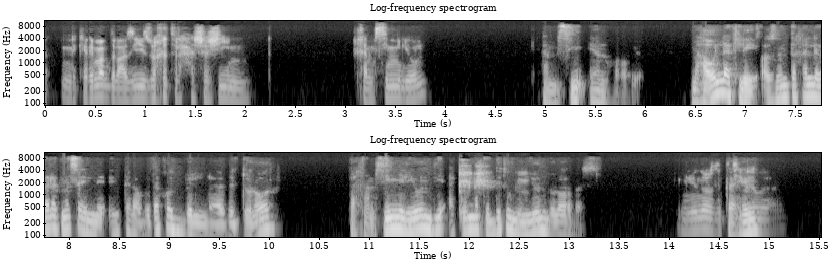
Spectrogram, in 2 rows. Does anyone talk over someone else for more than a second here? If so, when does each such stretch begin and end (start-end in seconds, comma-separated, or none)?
none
